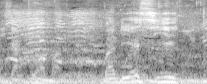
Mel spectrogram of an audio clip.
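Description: Lively voices talking and calling out over one another.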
